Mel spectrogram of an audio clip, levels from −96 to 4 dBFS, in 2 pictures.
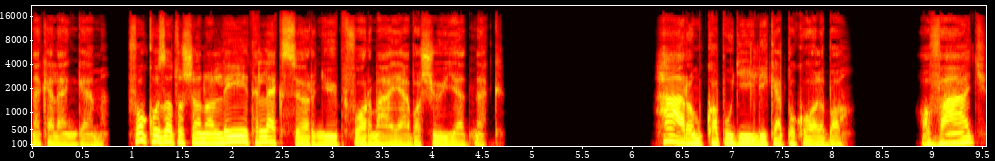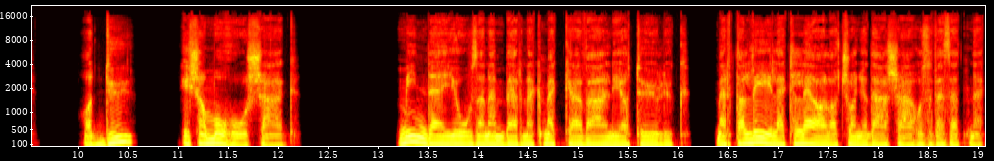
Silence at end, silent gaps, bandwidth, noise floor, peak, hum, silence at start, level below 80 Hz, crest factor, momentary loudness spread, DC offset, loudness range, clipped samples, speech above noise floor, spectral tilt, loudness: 0 s; 0.77-0.96 s, 4.73-6.18 s, 8.24-8.83 s, 9.62-10.00 s, 10.59-11.00 s, 12.23-13.18 s, 16.13-16.37 s; 17.5 kHz; under -90 dBFS; -4 dBFS; none; 0 s; -50 dBFS; 14 dB; 11 LU; under 0.1%; 4 LU; under 0.1%; over 74 dB; -5.5 dB/octave; -17 LUFS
